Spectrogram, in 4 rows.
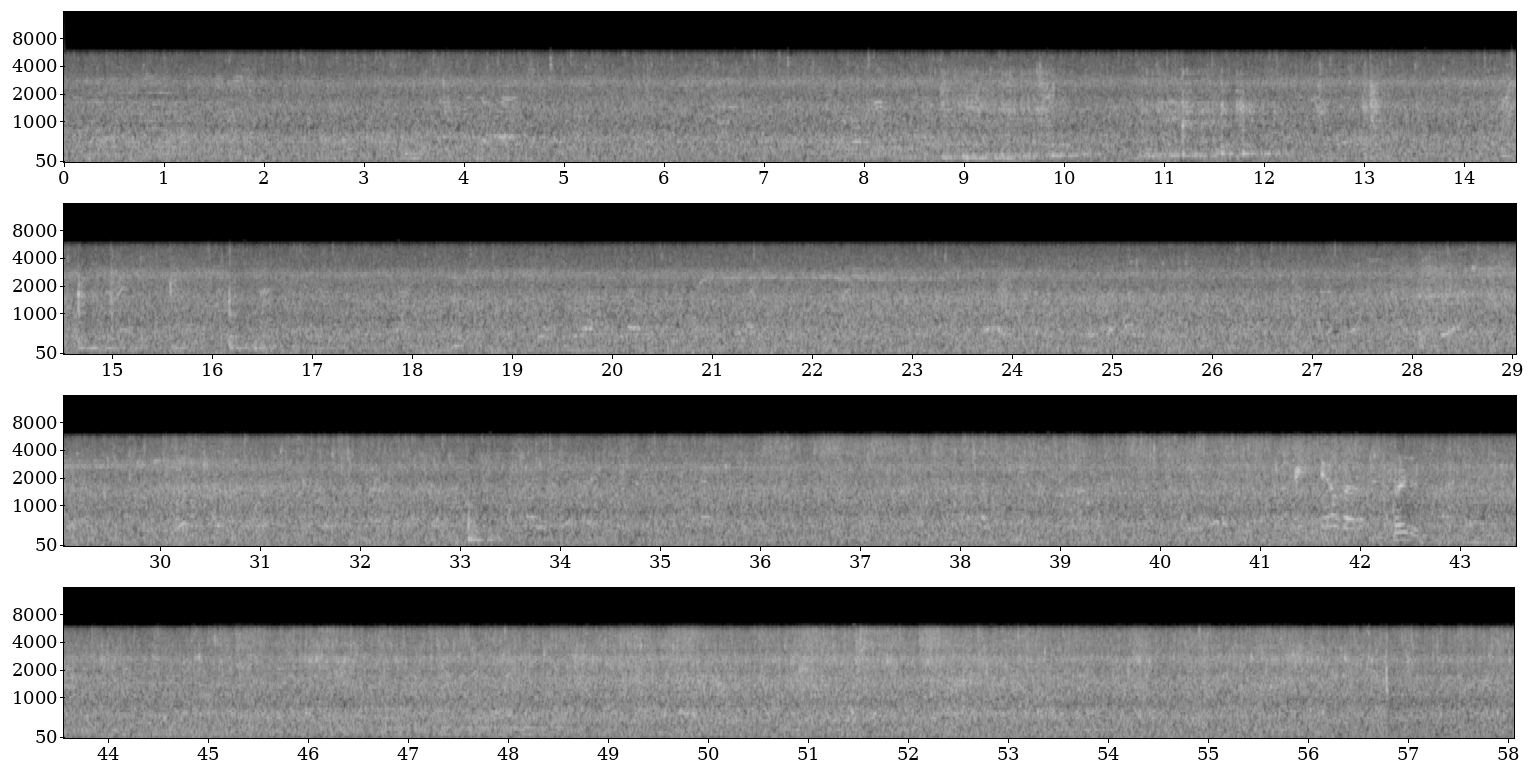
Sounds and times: Sailboat, sailing ship: 0.0s - 58.0s
Speech: 3.4s - 5.0s, 7.5s - 10.2s, 19.2s - 22.5s, 23.6s - 25.8s, 27.0s - 35.9s, 37.9s - 39.5s, 40.1s - 45.0s.

